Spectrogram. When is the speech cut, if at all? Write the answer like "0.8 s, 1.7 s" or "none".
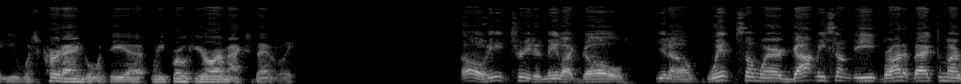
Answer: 7.1 s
